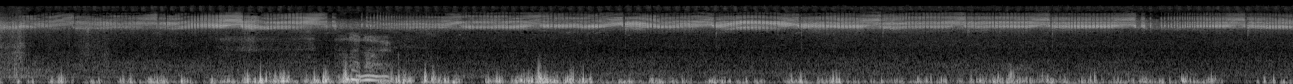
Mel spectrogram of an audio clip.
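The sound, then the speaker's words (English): Cicadas buzz in a steady, high-pitched drone that holds through the whole stretch, with a faint wavering shimmer. Someone talks briefly and quietly underneath, and there are low thumps and rustles throughout. “I think they're a bit stupid, cicadas are.”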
